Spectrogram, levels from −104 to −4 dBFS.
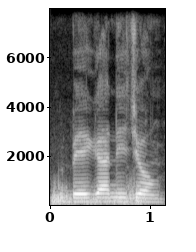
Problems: constant background noise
